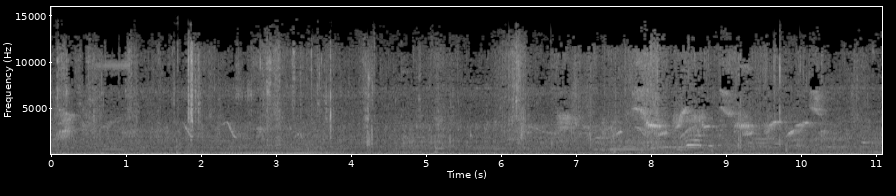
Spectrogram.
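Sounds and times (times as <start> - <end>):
low outdoor rumble: 0.0 - 11.0
bird chirps: 5.7 - 10.8.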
